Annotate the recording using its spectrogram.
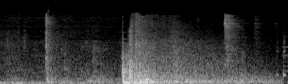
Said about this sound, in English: Cell phone video showed an explosion on the ship, which caused a fire to break out.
